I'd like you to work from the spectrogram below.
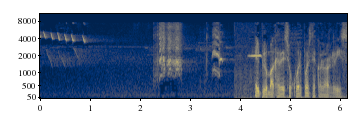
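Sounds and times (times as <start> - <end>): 
superb lyrebird harsh buzzing calls: 2.3 - 4.2
speech: 4.3 - 6.1.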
